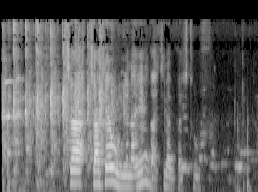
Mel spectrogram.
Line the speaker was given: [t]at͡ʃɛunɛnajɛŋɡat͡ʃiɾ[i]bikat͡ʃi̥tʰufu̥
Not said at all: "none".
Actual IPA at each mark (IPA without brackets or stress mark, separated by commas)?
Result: t͡ʃ, a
